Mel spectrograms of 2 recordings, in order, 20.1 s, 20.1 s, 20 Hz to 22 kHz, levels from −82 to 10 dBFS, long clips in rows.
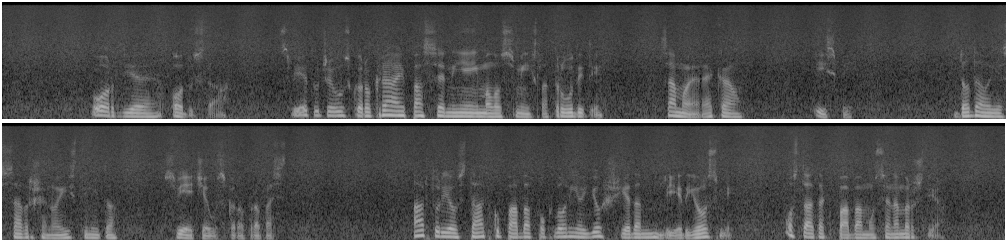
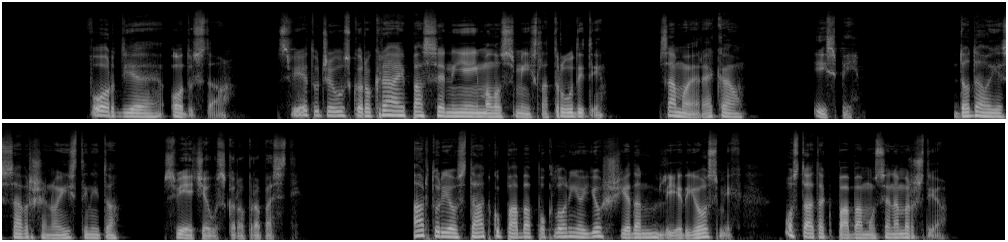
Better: second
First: hiss; loud; throughout; 8 dB below the speech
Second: none

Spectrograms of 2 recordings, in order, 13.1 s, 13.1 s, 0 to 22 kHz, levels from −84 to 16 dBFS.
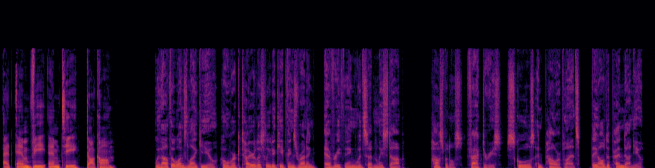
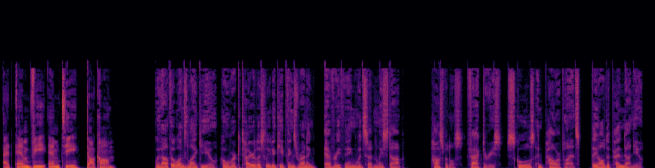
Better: first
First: none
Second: garbled, watery; slightly; nothing above 13 kHz

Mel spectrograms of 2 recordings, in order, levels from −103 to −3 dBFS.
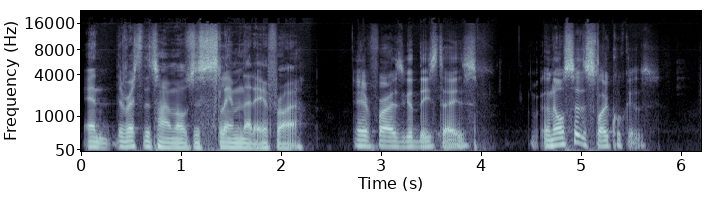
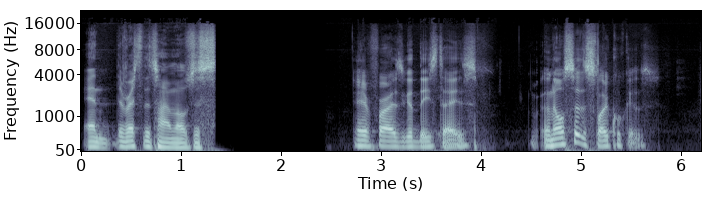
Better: first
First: none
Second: audio cutting out; at 1.5 s for 1 s

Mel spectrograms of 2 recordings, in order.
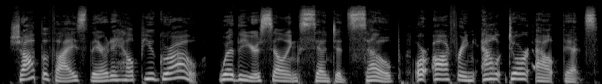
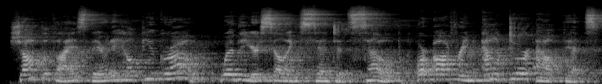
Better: first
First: none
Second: room echo; slight; dies away in 1.1 s // off-mic speech; somewhat distant

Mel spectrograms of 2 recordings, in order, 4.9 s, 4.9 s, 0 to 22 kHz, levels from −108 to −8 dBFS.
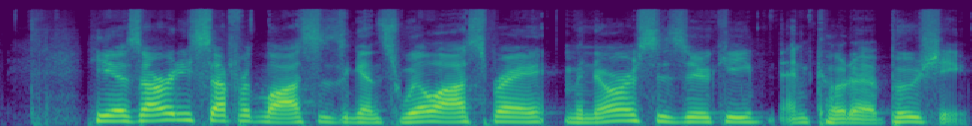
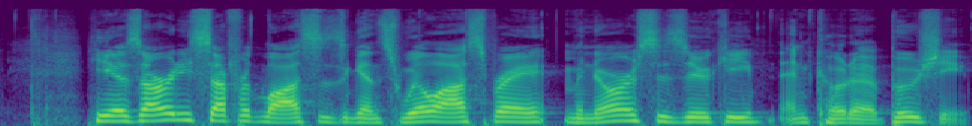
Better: second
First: garbled, watery; slightly; nothing above 16 kHz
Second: none

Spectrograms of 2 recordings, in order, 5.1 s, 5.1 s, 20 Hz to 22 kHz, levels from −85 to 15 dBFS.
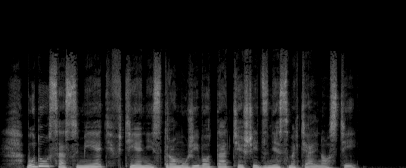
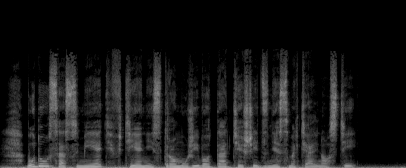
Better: first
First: none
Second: low rumble; faint; throughout; 25 dB below the speech

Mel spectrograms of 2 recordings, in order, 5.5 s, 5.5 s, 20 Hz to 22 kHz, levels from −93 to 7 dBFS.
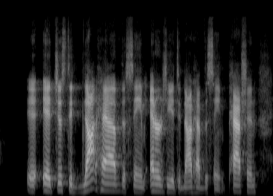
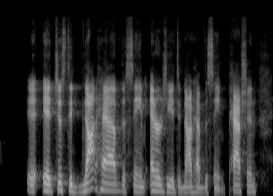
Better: second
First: thin; very; fading below 500 Hz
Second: none

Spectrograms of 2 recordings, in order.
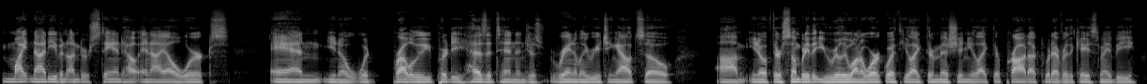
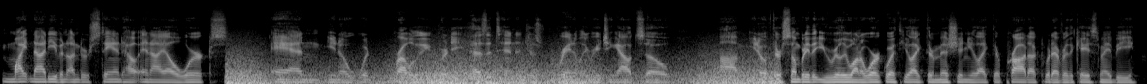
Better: first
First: none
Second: wind noise on the microphone; heavy; from 2.5 to 8 s; 3 dB below the speech

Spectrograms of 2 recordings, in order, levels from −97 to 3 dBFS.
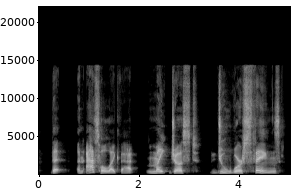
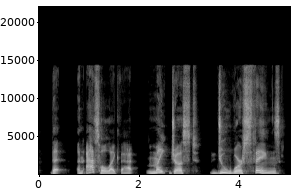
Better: second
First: thin; somewhat; fading below 300 Hz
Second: none

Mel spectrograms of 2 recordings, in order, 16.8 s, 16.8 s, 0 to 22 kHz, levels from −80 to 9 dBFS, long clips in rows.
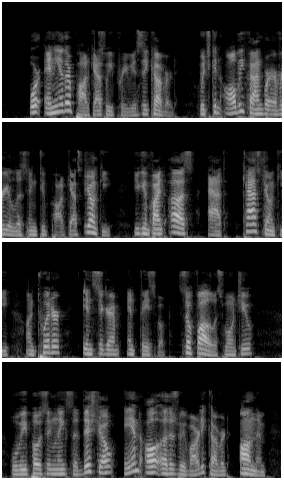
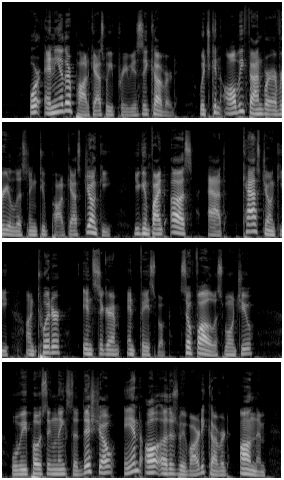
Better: second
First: garbled, watery; badly; nothing above 7.5 kHz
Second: none

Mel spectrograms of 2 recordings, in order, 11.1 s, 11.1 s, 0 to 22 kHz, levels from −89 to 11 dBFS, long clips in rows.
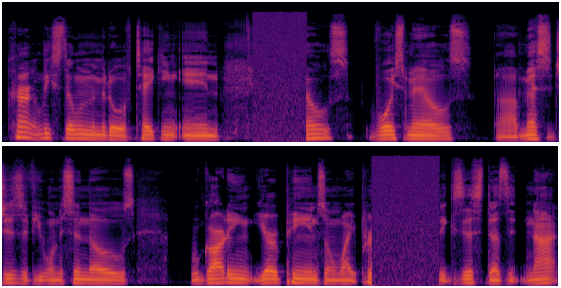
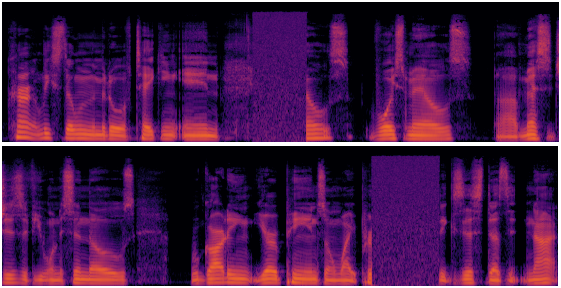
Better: neither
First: audio cutting out; filled with static; at 2.5 s for 0.5 s and at 9.5 s for 0.5 s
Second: audio cutting out; filled with static; at 2.5 s for 0.5 s and at 9.5 s for 0.5 s

